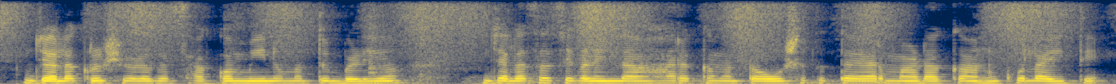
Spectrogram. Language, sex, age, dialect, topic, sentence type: Kannada, female, 18-24, Dharwad Kannada, agriculture, statement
